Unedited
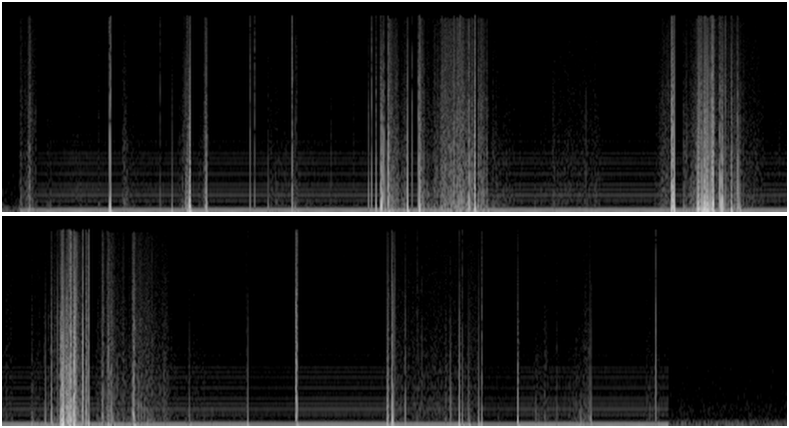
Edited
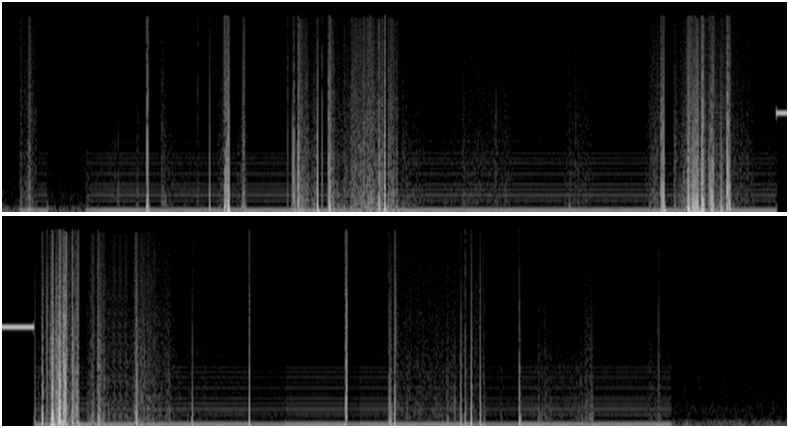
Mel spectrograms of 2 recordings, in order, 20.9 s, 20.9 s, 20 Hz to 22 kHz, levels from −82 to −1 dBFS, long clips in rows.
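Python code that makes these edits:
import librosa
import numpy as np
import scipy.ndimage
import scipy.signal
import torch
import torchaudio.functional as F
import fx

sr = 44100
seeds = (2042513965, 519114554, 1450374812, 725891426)

y = fx.edit(x, sr, fx.insert_room_tone(at_s=0.6, length_s=0.51),
    fx.cut(start_s=3.35, length_s=1.71),
    fx.clip_gain(start_s=5.76, length_s=0.45, db=-3.0),
    fx.repeat(start_s=7.69, length_s=1.07, count=2),
    fx.bleep(start_s=10.45, length_s=0.57, hz=2520.0, db=-21.5),
    fx.stutter(start_s=12.02, slice_s=0.08, count=3),
    fx.reverse_span(start_s=14.21, length_s=0.99), tone=tone)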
